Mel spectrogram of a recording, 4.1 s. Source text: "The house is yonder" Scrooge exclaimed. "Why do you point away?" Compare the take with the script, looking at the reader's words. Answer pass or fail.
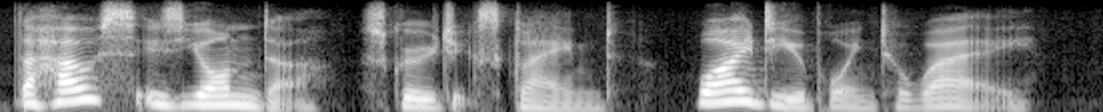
pass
